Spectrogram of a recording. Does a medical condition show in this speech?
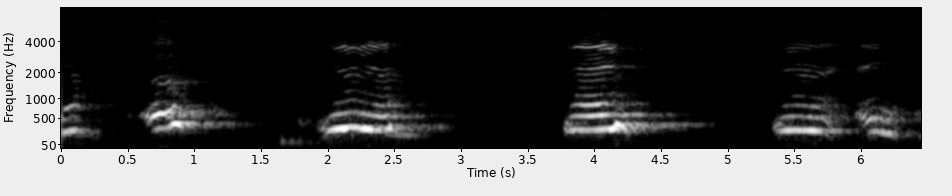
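Yes: cerebral palsy; since birth.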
